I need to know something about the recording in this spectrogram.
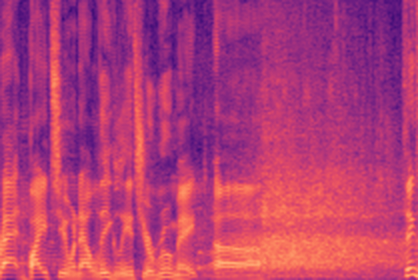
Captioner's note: laughter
